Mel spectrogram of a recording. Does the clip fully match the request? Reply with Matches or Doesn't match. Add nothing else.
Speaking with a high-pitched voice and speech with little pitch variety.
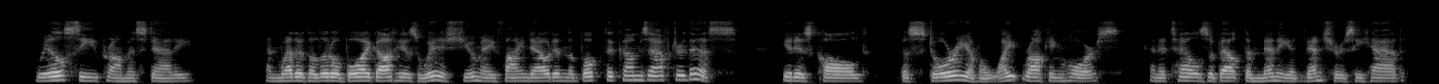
Doesn't match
